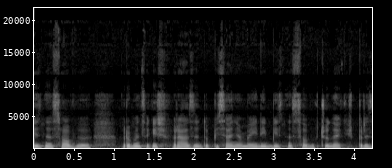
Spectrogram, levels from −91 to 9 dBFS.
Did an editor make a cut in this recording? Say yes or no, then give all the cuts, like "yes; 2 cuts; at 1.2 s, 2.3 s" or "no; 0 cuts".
no; 0 cuts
